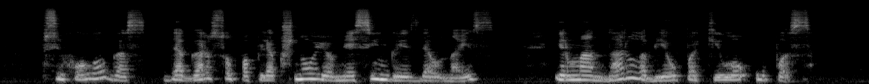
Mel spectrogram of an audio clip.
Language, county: Lithuanian, Panevėžys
